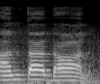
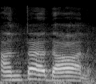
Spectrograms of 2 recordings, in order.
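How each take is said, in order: The two takes are said the same way.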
